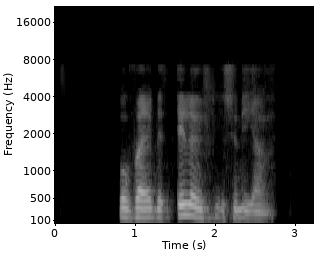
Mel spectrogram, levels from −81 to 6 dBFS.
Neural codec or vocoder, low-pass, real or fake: codec, 16 kHz, 0.5 kbps, FunCodec, trained on LibriTTS, 25 frames a second; 7.2 kHz; fake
